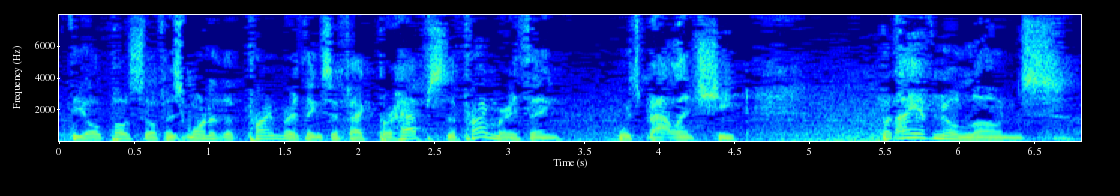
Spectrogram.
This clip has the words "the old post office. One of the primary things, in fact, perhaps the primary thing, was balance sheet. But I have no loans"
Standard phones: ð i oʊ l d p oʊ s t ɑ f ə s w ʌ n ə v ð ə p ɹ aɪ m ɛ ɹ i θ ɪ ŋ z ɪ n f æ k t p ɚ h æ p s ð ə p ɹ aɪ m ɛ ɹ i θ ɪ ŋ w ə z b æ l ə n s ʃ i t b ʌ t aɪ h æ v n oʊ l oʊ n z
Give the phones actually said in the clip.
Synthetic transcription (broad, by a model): ð i oʊ l d p oʊ s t ɑ f ə s w ʌ n ə v ð ə p ɹ aɪ m ɛ ɹ i θ ɪ ŋ z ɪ f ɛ k t p ɚ h æ p s ð ə p ɹ aɪ m ɛ ɹ i θ ɪ ŋ w ə z b æ l ə n s ʃ i t b ʌ t aɪ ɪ v n oʊ l oʊ n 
